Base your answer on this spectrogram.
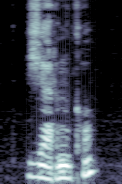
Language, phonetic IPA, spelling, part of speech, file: Polish, [ˈʑarn̥kɔ], ziarnko, noun, LL-Q809 (pol)-ziarnko.wav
